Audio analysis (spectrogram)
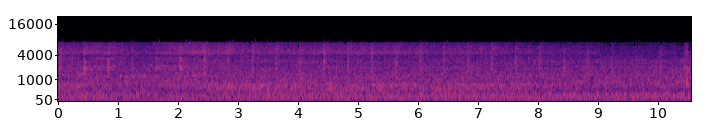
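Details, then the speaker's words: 2012 Ford F-150 5.0 V8, warm idle after running a while: light, fairly regular tick about two to three per second; source unclear, owner told it may be normal injector or fuel pump noise. "Gonna start the truck. It's been running a little while. Gonna hear the ticking"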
